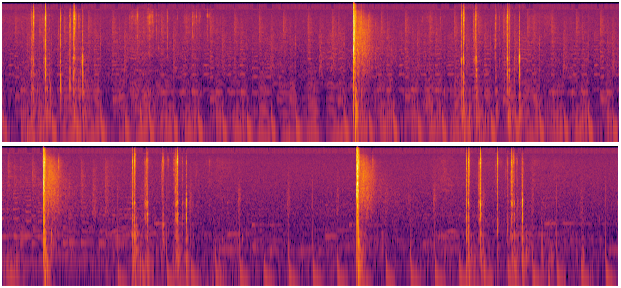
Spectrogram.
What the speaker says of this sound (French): C'est impressionnant la différence de bruit d'une munition à l'autre.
